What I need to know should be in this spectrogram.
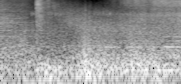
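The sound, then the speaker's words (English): A pack holding crocodile liver and heart bursts into flames in a fire, giving a loud, steady roaring rumble that holds for about two seconds without any voices. “It burst into flames.”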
